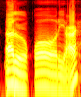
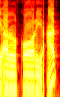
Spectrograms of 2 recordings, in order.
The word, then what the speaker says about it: القارعة: Kemudian apabila kita waqaf atau berhenti pada huruf ta yang bentuknya seperti ini atau bentuknya seperti ini, maka ketika kita waqaf ini kita ganti dengan huruf ha yang dimatikan. Maka bukan lagi al-qari'at tapi al-qari'ah.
